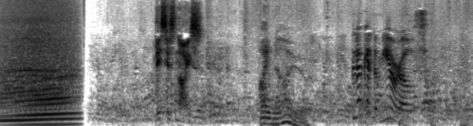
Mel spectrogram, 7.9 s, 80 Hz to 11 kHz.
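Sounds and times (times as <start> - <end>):
car engine revving as the car pulls away: 0.0 - 1.4
speech: 2.6 - 5.3, 5.9 - 7.4.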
